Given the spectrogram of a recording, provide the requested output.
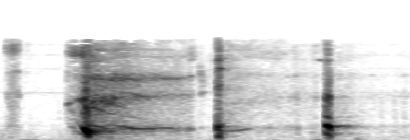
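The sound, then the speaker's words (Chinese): A man's violent coughing fit: one long, harsh, rasping cough followed by two shorter, sharp barks, loud and unaccompanied by speech. “一阵猛烈的咳嗽打断了他的思索。”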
